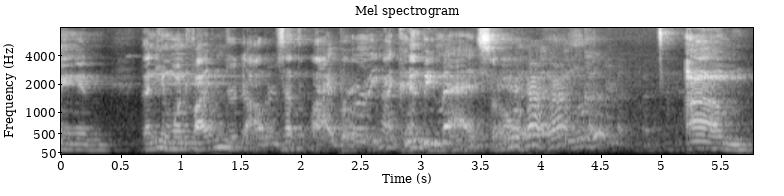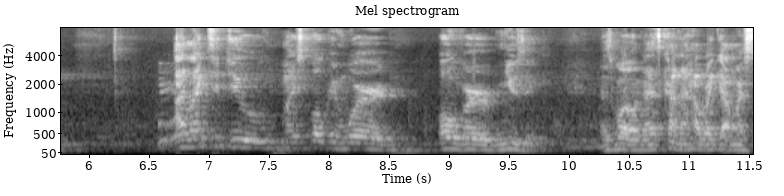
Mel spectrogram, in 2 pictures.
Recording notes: Mahogany Urban Poetry Series. Open Mic 6-15-2016 Wednesday Hosted by NSAA.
